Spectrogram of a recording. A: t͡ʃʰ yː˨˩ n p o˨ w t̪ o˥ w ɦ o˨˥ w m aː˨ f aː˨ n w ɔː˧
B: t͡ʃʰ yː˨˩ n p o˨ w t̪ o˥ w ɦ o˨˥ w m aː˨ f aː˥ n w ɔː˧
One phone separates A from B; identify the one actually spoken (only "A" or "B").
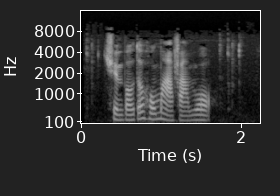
A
